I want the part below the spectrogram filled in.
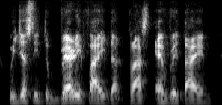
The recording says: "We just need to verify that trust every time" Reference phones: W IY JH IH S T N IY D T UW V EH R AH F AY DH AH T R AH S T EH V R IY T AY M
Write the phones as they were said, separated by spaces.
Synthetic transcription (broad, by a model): W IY JH IH S T N IY D T UW V EH R AH F AY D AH T R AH S T EH V R IY T AY M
